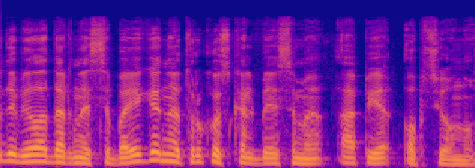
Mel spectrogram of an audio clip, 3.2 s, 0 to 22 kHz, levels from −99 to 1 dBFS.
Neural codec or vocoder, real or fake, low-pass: none; real; 14.4 kHz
